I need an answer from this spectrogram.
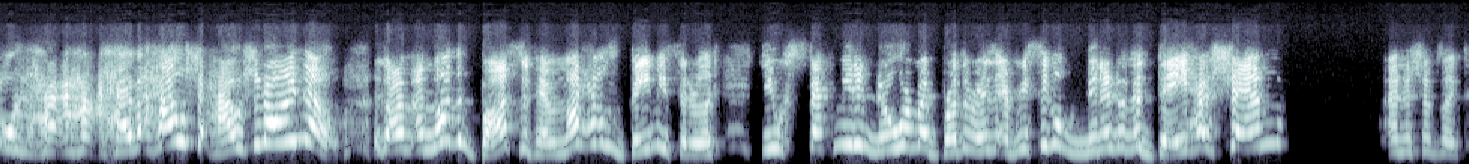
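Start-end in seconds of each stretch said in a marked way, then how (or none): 0.0-8.3 higher, louder, stammering and fast; defensive panicked denial. Acted. Cain denying to Hashem he knows where Hevel is, flustered and loud. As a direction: bluster your way out of being caught.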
